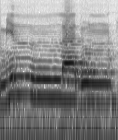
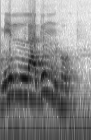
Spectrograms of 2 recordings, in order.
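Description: First: The n is held with a nasal hum. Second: The n merges fully into the l. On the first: The speaker calls it wrong. "jangan didengungkan, jangan min ladun" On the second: The speaker calls it right. "tapi cukup satu harokat milladunhu"

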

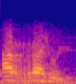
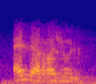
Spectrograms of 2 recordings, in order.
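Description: First: The L merges into a doubled R sound. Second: The article's L is heard before the R. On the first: The speaker calls it right. "tu dis Ar Rajoul. Le lem devient Arra" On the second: The speaker calls it wrong. "Tu dis pas El Rajoul"

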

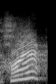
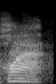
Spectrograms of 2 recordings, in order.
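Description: First: The word is said on a high rising tone. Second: The word is said on a low falling tone. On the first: Transformation. "từ dấu sắc" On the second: Harmony. "chuyển nó thành dấu huyền"

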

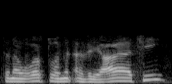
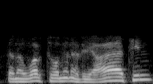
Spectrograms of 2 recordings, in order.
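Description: First: The last word ends in -i without a final n. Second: The last word ends in -i with a final n. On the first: "ومن غير تنوين" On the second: "بالكسر والتنوين"

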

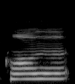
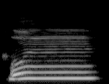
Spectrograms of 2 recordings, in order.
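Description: First: The nasal sound comes from the mouth. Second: The nasal sound resonates through the nose. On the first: The speaker calls it wrong. "تقولي كون من الفم" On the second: The speaker calls it right. "هاتيها من الخيشوم"

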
